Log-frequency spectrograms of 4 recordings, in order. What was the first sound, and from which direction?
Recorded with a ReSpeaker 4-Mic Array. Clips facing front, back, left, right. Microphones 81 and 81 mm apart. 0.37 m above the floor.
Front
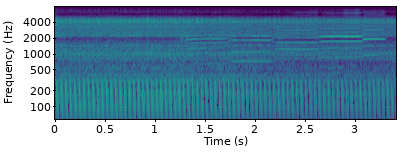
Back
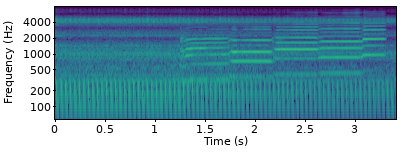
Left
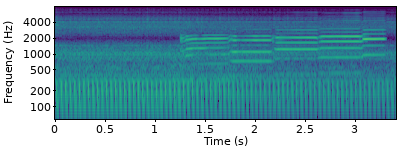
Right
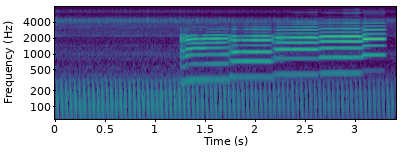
An engine running, 110° left.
